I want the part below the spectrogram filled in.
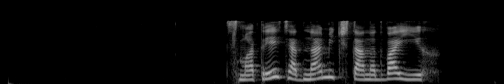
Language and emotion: Russian, positive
